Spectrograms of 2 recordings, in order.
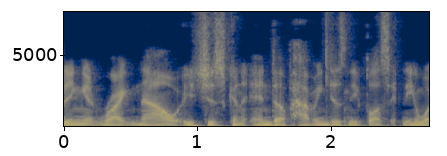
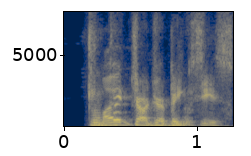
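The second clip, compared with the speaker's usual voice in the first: put-on wise old alien voice, higher; 4 semitones higher than usual. Answering a plea not to do Jar Jar: Yoda voice. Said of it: "You can do the Yoda voice all you want".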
